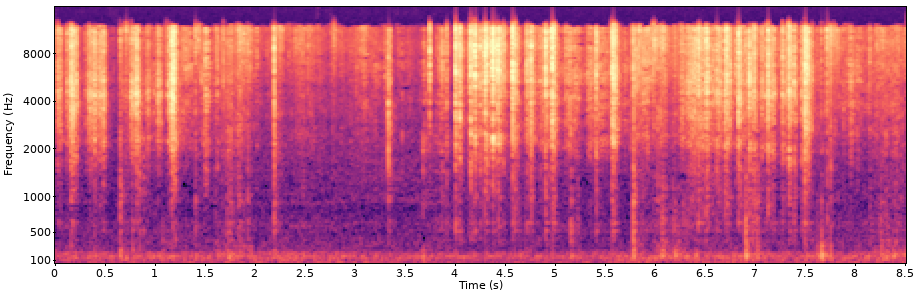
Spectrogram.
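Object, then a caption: Block of white soap scraped with a blade. A round block of solid, dry, chalky white soap is scored and scraped with a red-handled blade, crumbling into flakes. Bright, crisp scratching and crackling come in quick irregular bursts over a faint low hum.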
